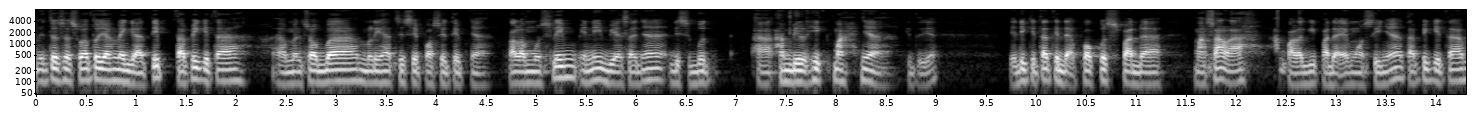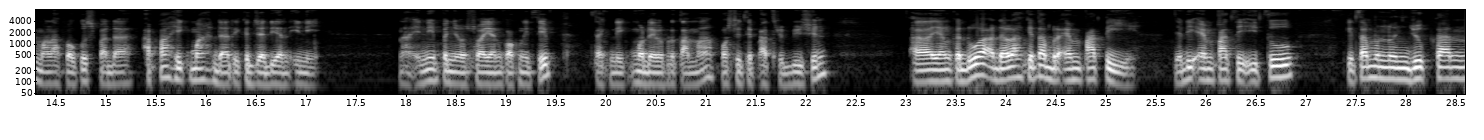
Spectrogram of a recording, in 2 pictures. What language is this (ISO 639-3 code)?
ind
